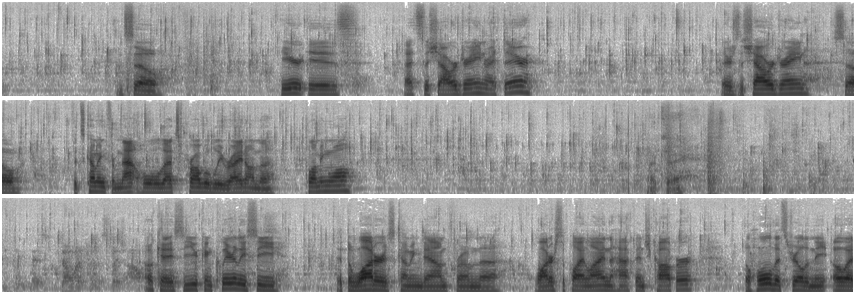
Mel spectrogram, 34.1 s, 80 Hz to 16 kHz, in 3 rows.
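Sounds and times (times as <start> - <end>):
water dripping: 0.0 - 34.0.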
